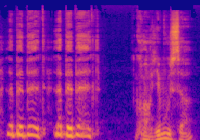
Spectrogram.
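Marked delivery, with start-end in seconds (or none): 0.1-1.5 high-pitched, imitated child's cry. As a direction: cry it out like a frightened little one. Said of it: "Il s'est débattu en criant".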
